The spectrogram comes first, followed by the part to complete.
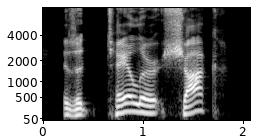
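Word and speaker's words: Shough: How do you pronounce the name? Is it Taylor Shock? Tyler Shock.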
